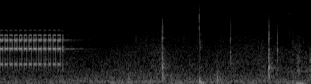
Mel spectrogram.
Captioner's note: phone ringing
